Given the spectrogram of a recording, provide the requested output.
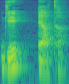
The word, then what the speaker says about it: geehrter: Aqui essa palavra parece complicada na pronúncia, mas você vai dividir em 3 momentos. Ge. Então, primeiro GE aqui fica G. Depois tem E, onde tem EHR fica E. E o TER fica Ta. Então, geehrter.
